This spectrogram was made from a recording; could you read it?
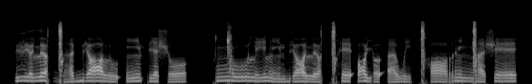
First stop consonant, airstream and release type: click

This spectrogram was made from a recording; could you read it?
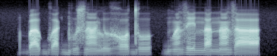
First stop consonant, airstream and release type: implosive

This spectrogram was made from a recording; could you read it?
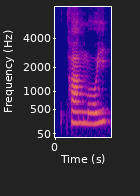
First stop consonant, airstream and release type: aspirated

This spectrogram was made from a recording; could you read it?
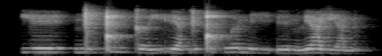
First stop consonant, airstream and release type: click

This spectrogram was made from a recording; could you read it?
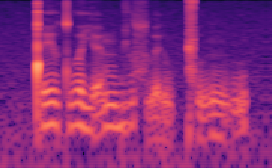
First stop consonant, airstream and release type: click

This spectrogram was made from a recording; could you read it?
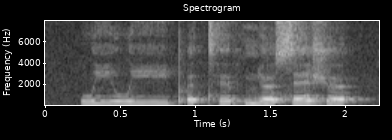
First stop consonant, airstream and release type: ejective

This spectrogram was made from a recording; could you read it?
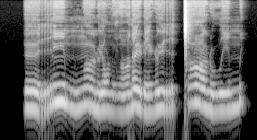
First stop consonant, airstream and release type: click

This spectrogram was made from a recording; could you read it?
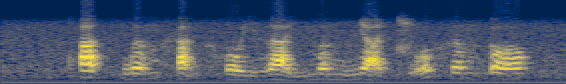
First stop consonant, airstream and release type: aspirated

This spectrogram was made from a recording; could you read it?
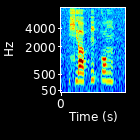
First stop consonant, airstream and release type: aspirated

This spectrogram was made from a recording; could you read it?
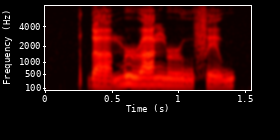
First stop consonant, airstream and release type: implosive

